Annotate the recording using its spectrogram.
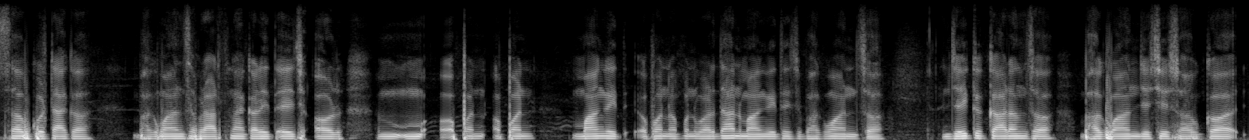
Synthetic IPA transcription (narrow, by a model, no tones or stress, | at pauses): səbɡoʈake | bʱəɡʋansə̃pɾaɾt̪ʰənakəɾɛt̪əjt͡ʃʰɔʊɾ | ə̰pənə̰pən | maŋɡət̪ə̰pənəpənbəɾd̪anmãŋɡət̪əjt͡ʃʰbʱəɡʋansə̃ | d͡ʒəikekaɾənsə̃ | bʱəɡʋand͡ʒet͡ʃʰesəbkə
